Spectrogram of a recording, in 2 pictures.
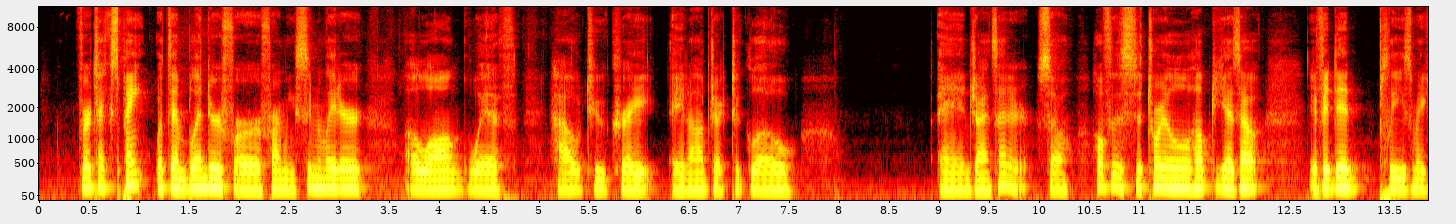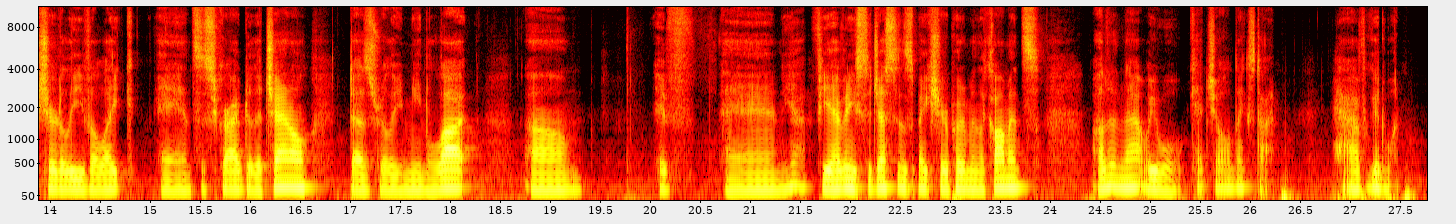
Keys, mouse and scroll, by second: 27.7 click.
